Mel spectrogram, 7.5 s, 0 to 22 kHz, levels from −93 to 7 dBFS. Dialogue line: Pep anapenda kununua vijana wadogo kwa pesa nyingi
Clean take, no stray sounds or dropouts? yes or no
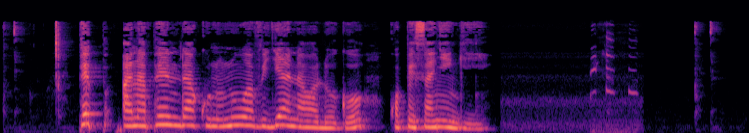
no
